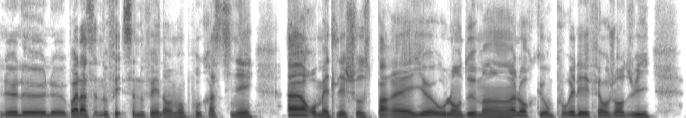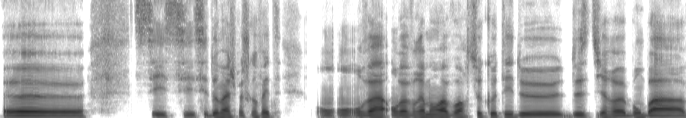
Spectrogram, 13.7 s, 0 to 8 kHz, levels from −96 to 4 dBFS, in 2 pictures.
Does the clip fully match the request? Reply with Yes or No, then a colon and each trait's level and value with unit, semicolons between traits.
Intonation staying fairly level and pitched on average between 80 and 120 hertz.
No: average, 3.3 semitones; low, 110 Hz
